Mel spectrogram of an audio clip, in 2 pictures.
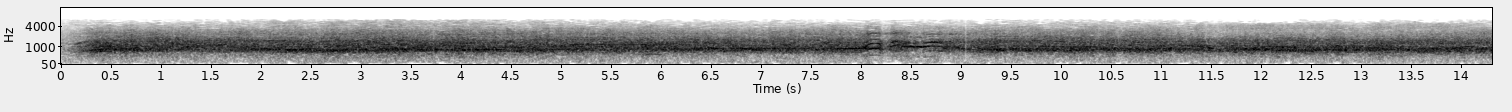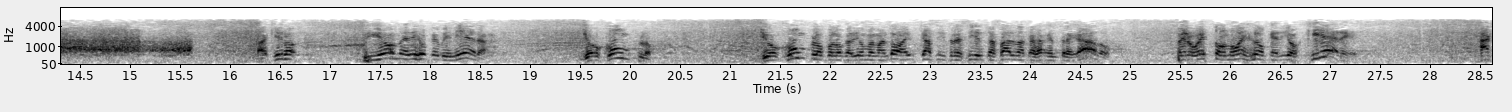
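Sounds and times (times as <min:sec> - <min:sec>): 
audience shouting praise to God: 0:00.0 - 0:15.7
speech: 0:16.4 - 0:16.8, 0:17.5 - 0:18.8, 0:19.5 - 0:20.4, 0:21.3 - 0:27.4.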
